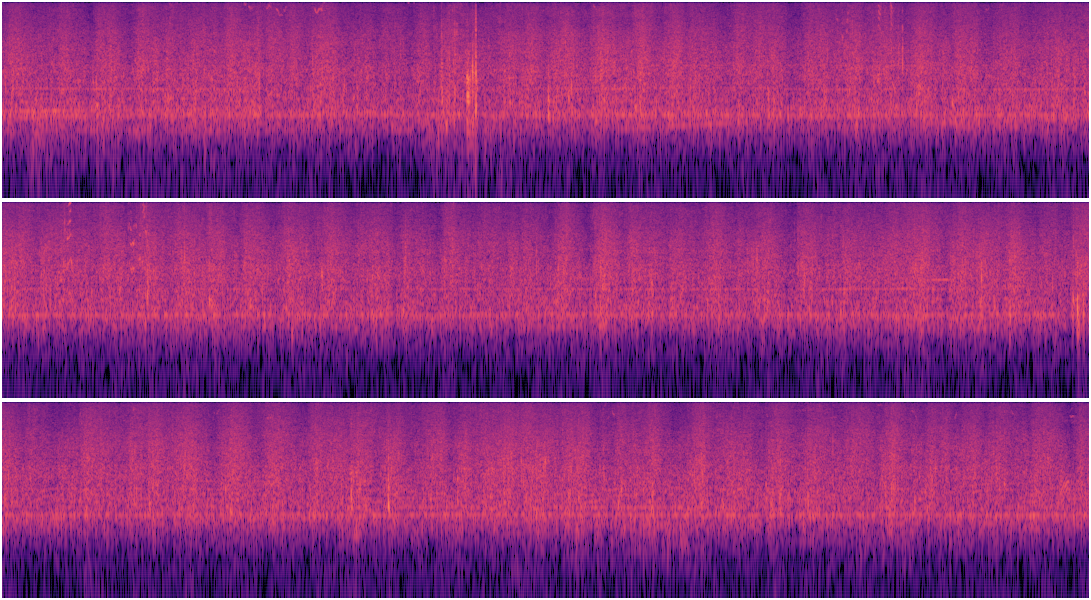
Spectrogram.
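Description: Surf washing on a sandy beach as a steady hiss, with small clicks and scuffs of handling and footsteps in sand and one sharper knock about five seconds in. A faint steady hum runs underneath.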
